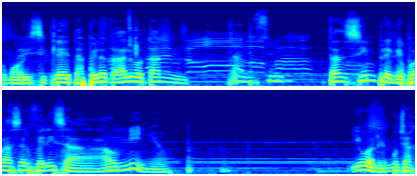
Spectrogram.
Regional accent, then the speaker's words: Argentina; Como argentino me llena de orgullo que Evita haya sido argentina.

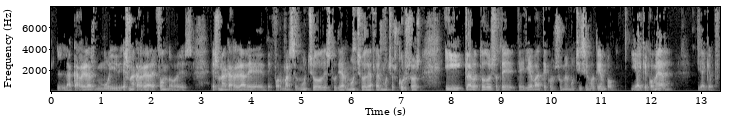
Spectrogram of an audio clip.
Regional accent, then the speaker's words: Madrid, Community of Madrid, Spain; yo soy de Madrid, no tengo nada que ver con Andalucía

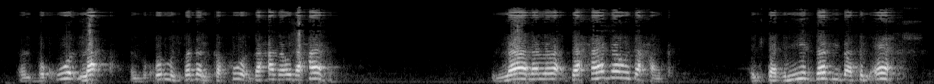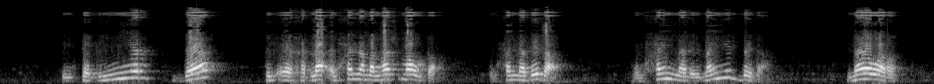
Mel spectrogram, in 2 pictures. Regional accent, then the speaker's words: Tunisia; احنا عندنا في تونس

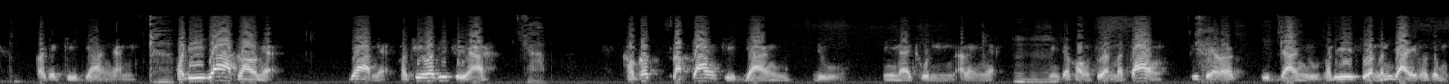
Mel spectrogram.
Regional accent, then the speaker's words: Phayao, Thailand; ไม่ใช่ครับผมเป็นคนพะเยา

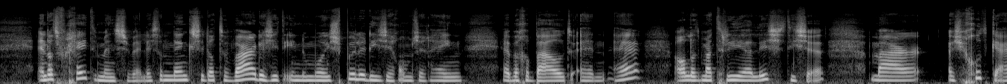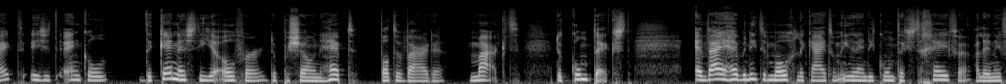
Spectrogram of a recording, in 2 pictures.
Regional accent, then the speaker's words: Rotterdam, South Holland, Netherlands; Toen ben ik in Rotterdam West opgegroeid. Nou, dat is best wel een buurt waar je ook niet heel snel de ladder pakt. Maar goed, je had daar wel heel veel culturen.

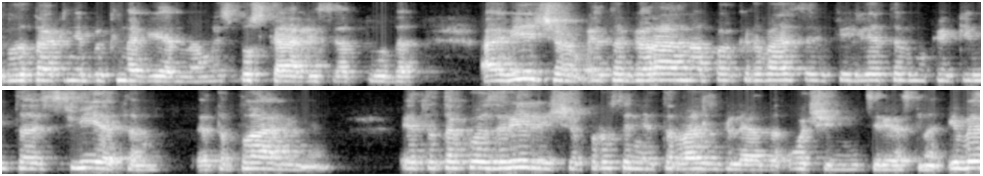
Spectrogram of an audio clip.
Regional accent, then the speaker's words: Belarus; я из Белоруссии.

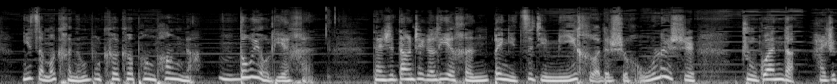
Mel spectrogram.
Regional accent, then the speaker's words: China

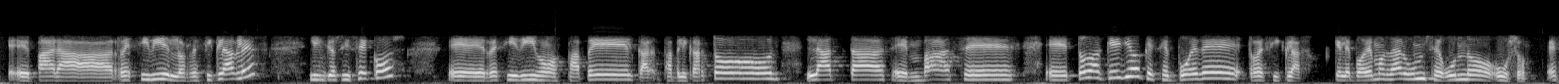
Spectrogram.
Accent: Cuenca, Castilla-La Mancha, Spain; now in La Pampa, Argentina; De España, de Cuenca, una ciudad chiquitita.

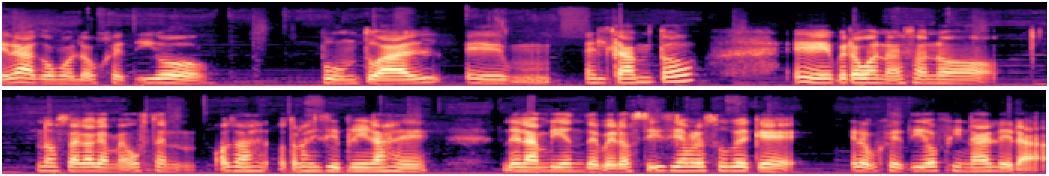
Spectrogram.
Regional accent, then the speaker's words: Argentina; yo siendo una artista argentina

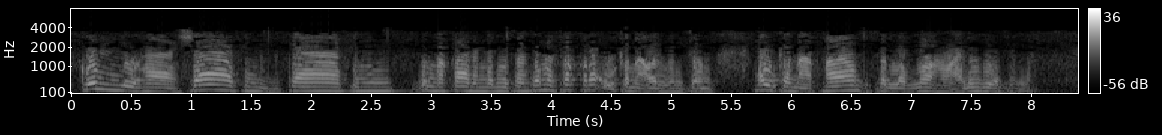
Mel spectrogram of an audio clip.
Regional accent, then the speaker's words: Damascus, Damascus Governorate, Syria; يعني هلأ مثلا أنا دمشقي شامي

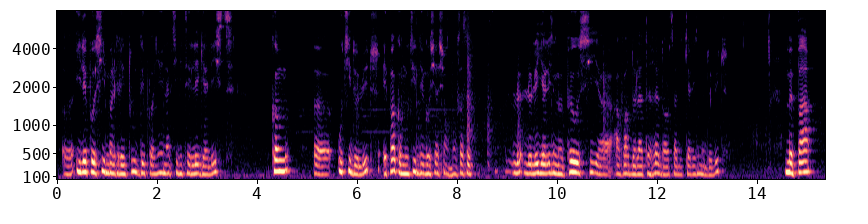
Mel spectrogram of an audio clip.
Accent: Liège, Wallonia, Belgium; Oui, je suis née à Liège et j'y vis depuis.

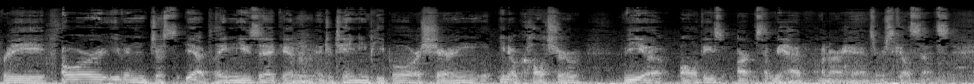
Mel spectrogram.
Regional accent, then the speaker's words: Canada; now in Beijing, China; I'm from Canada, and I'm a chef in Beijing, chef owner, TV show host / personality / celebrity chef, I guess.

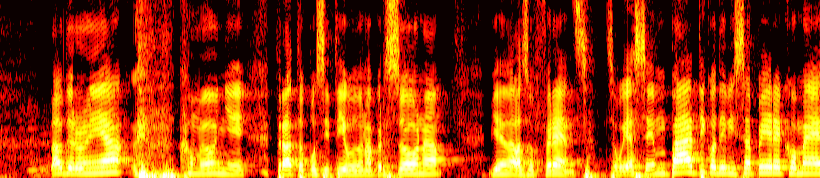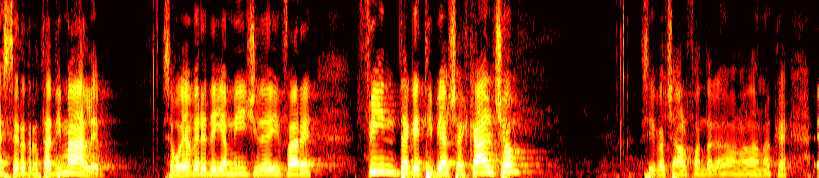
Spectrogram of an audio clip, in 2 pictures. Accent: Marche, Italy; now in Milan, Italy; le mie emozioni crescendo nelle Marche non le puoi esprimere. Perché se cresci e dimostri emozioni nelle Marche sei gay, che qua a Milano ottimo, nelle Marche un po' di meno.

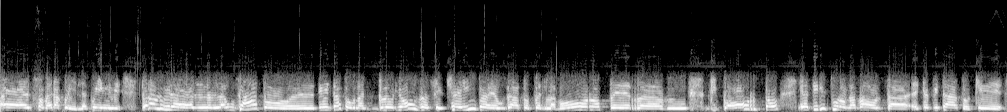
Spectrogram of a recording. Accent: Catania, Sicily, Italy; perché voleva mettere del vino comprato a Catania, noi siamo catanesi

